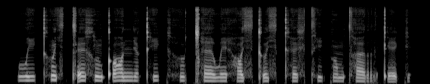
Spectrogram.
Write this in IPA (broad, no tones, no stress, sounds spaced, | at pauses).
w i kʰ ũ sʲ tʼ ɘ x ũ kʼ ɔ nʲ ɔ kʰ i k h u ǀʰ ɛ w e h ɔ sʲ kʼ u sʲ kʰ ɘ x tʰ i k ɔ̃ m tʰ ɐ r kʼ e k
